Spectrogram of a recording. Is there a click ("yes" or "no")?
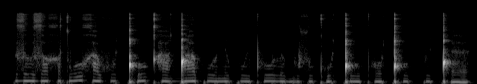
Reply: yes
